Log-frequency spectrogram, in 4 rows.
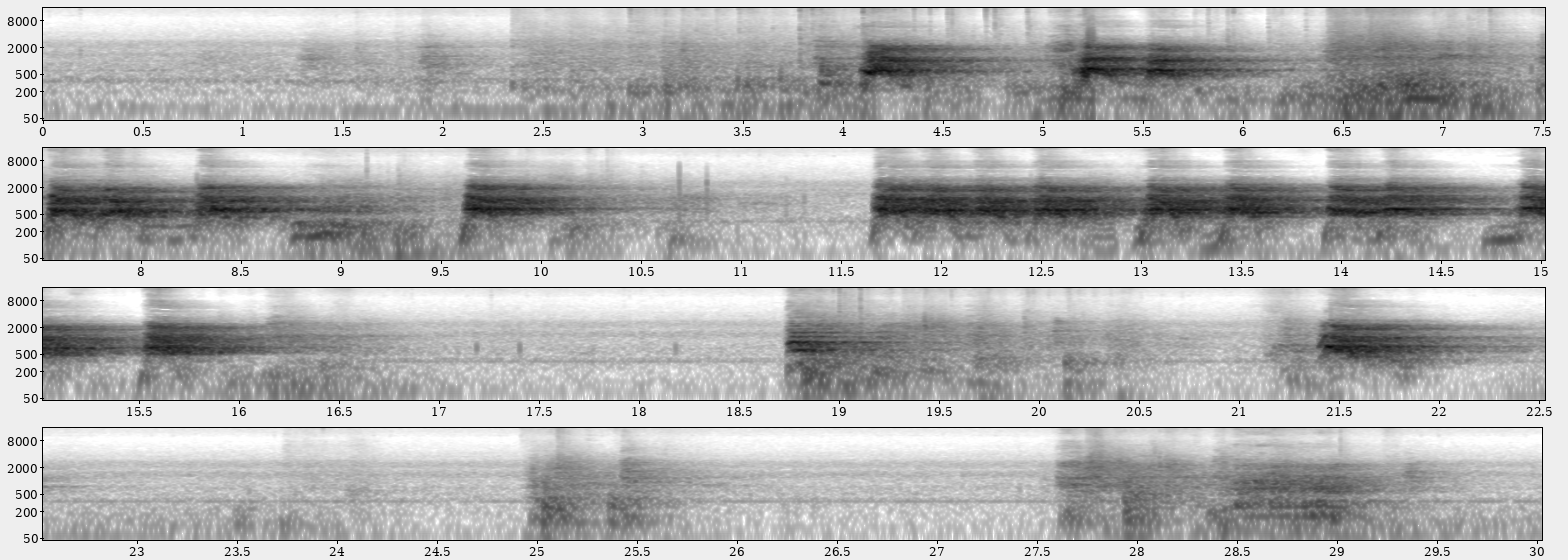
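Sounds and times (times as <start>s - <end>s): dogs barking: 4.0s - 6.1s, 7.5s - 10.5s, 11.7s - 16.4s, 21.4s - 22.4s.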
